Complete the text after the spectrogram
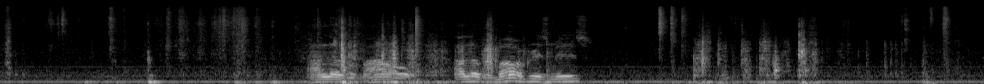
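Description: A cardboard box rustles and scrapes as hands open it.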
